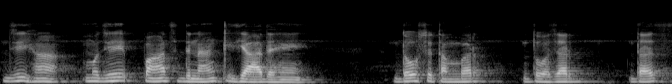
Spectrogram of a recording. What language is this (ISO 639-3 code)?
hin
